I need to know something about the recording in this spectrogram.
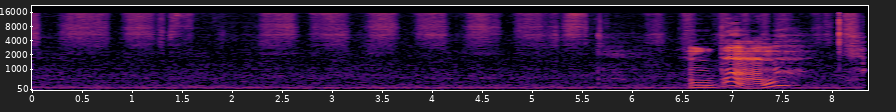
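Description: An oil pastel scratches back and forth on paper in quick, even strokes.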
